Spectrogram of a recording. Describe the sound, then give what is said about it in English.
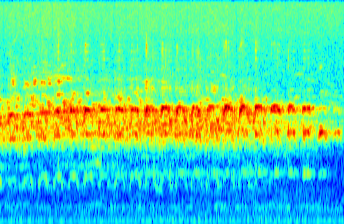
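Wilson's snipe winnowing, a non-vocal sound: a steady, fluttering, hollow whistle that pulses rapidly and wavers slightly in pitch, with no voices over it. “The boreal owl's call has been compared to a non-vocal sound of last week's mystery bird, the Wilson snipe.”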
